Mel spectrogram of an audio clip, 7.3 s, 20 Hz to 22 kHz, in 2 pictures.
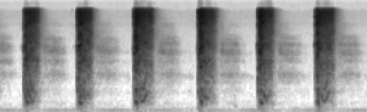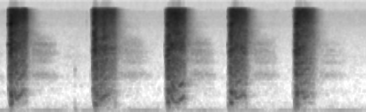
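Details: Pet cat Toto, a female with a bad sinus infection, in a sneezing attack: eleven sharp, explosive sneezes in about seven seconds, roughly one every 0.6 seconds, with a low steady hum underneath.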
